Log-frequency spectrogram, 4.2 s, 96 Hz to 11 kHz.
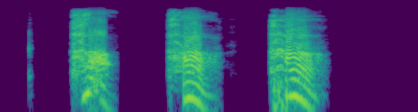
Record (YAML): exhalation_length: 4.2 s
exhalation_amplitude: 32016
exhalation_signal_mean_std_ratio: 0.48
survey_phase: beta (2021-08-13 to 2022-03-07)
age: 65+
gender: Male
wearing_mask: 'No'
symptom_none: true
smoker_status: Ex-smoker
respiratory_condition_asthma: true
respiratory_condition_other: false
recruitment_source: REACT
submission_delay: 1 day
covid_test_result: Negative
covid_test_method: RT-qPCR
